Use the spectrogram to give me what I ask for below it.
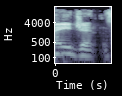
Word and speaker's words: Bagent: I like Bagent. That is how you say his name. – Yeah. – Bagent.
